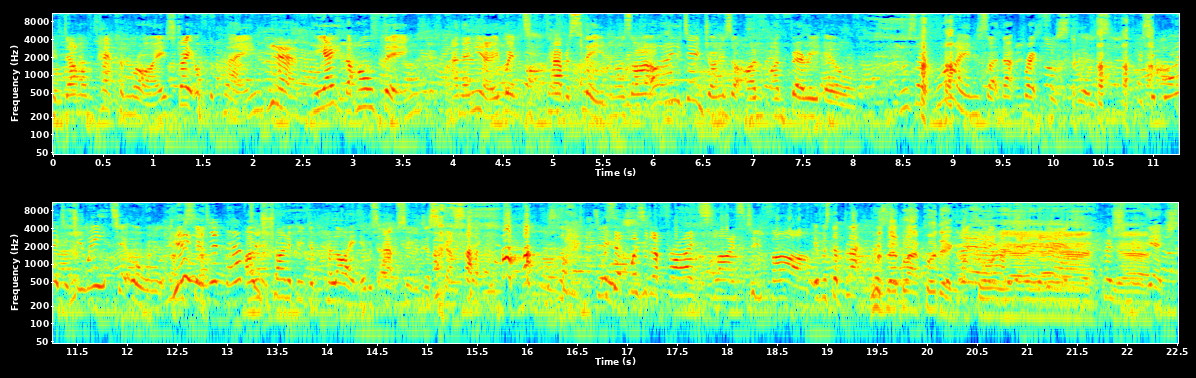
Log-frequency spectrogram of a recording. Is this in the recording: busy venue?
yes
